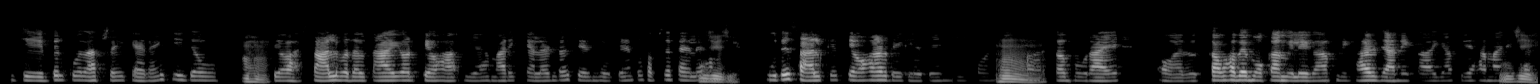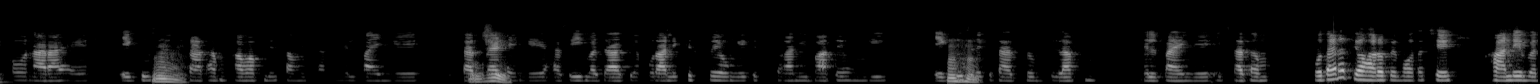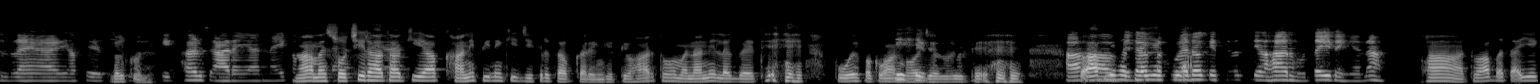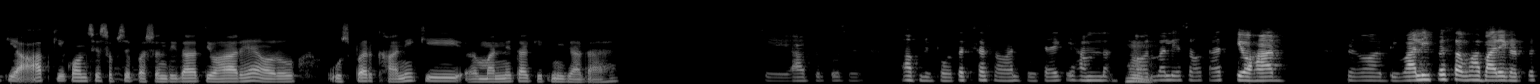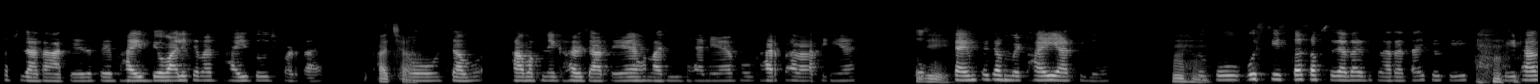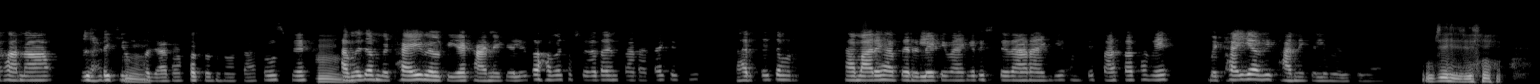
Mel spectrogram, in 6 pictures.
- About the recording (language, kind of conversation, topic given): Hindi, unstructured, त्योहार मनाने में आपको सबसे ज़्यादा क्या पसंद है?
- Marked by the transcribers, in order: in English: "चेंज"; unintelligible speech; unintelligible speech; laughing while speaking: "थे"; laughing while speaking: "जी, जी, बिल्कुल"; chuckle; in English: "नॉर्मली"; in English: "टाइम"; laughing while speaking: "लड़कियों को ज़्यादा"; chuckle; in English: "रिलेटिव"; laughing while speaking: "जी"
